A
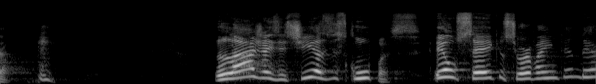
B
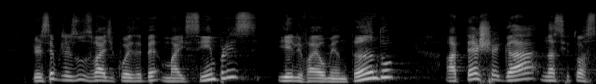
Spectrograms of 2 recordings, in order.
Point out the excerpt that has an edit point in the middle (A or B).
A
